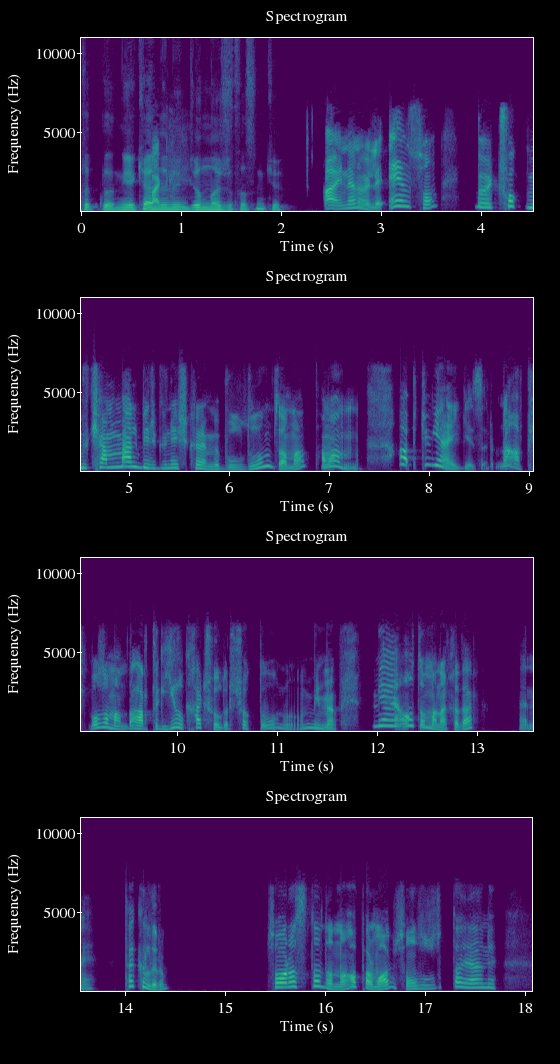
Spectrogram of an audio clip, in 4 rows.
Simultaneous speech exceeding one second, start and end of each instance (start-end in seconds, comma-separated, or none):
none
